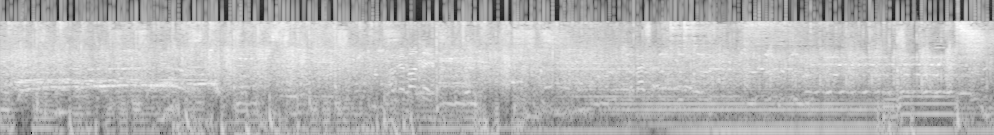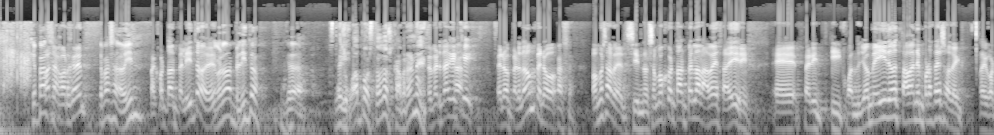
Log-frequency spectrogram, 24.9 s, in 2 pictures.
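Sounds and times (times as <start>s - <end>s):
crowd applause: 0.0s - 13.0s
low rumbling tones: 3.4s - 12.8s
speech: 12.8s - 24.8s.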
